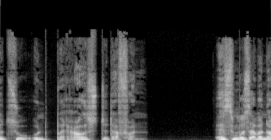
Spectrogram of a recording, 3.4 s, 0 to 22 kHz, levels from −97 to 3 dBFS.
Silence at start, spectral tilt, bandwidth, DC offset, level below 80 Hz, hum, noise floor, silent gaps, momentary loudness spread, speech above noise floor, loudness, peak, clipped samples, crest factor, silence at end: 0 s; -5.5 dB/octave; 17.5 kHz; under 0.1%; -58 dBFS; none; -77 dBFS; none; 11 LU; 61 dB; -18 LUFS; 0 dBFS; under 0.1%; 18 dB; 0 s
